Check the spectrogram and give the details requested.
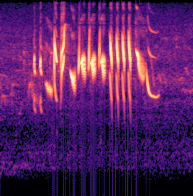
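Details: Loud, close common linnet song: a fast string of sharp, ringing chirps and twangy notes, ending in a downward-sliding whistled note, all high-pitched.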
